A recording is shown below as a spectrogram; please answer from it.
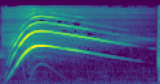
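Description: Whistle-like cartoon sound effect: one clear tone that sweeps up quickly, peaks about half a second in, then glides slowly down and fades away.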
